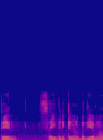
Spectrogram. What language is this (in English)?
Punjabi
